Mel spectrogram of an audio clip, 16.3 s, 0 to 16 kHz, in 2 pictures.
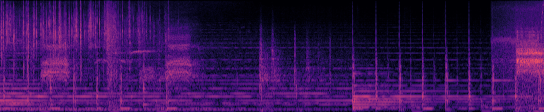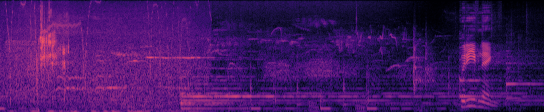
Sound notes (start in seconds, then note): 0.0 birds chirping; 8.6 contemplative music continues; 11.9 birds chirping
